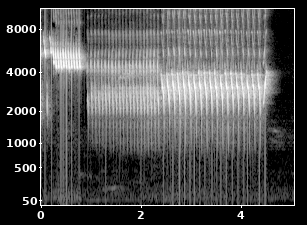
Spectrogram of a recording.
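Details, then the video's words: Canary singing to rouse hens for mating and prompt chicks to sing, a fast high trill dropping into a long, steady rolling trill that swells in loudness before stopping. "تغريد كناري نار لتهييج الإناث على التزاوج وتحفيز الفراخ على التغريد"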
